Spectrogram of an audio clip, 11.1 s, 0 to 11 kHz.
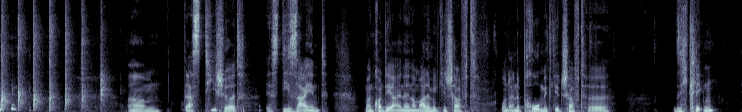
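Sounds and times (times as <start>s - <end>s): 
applause of hand claps: 0.0s - 1.8s
speech: 1.9s - 9.2s, 10.1s - 10.8s.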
